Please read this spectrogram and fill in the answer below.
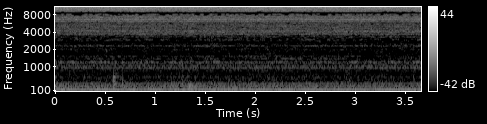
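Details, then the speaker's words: KitchenAid dishwasher after water fill valve replacement for not filling, first fill cycle: steady even hiss of incoming water over low hum, no chatter or buzzing; fills normally. "all right it's on the first fill cycle there the water coming in"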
